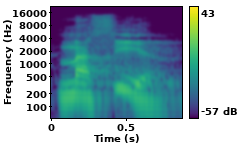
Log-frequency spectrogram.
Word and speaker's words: maaser: The word is spelled M-A-A-S-E-R. That's the Hebrew word for it, Masir. M-A-A-S-E-R.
